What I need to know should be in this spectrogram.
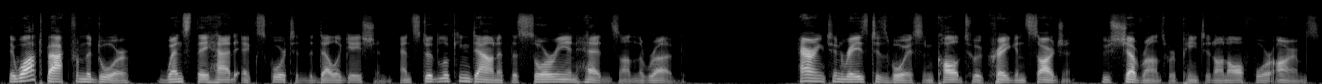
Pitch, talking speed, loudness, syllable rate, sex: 100 Hz, 185 wpm, -24 LUFS, 5.4 syllables/s, male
